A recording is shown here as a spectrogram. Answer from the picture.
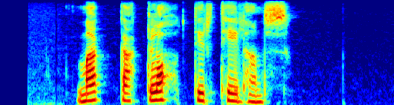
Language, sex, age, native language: Icelandic, female, 40-49, Icelandic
